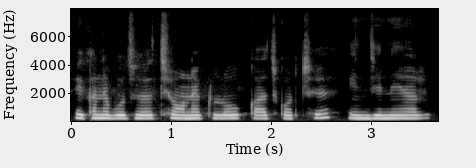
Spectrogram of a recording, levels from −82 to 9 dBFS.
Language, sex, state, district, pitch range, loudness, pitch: Bengali, female, Tripura, West Tripura, 220-235 Hz, -13 LUFS, 225 Hz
